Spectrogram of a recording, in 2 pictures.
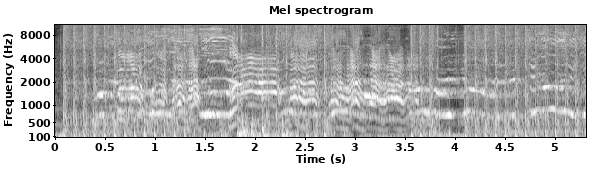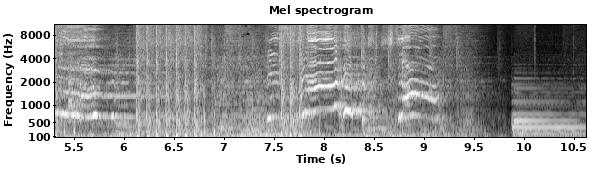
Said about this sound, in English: Why did you shoot Dad 1,000 times?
